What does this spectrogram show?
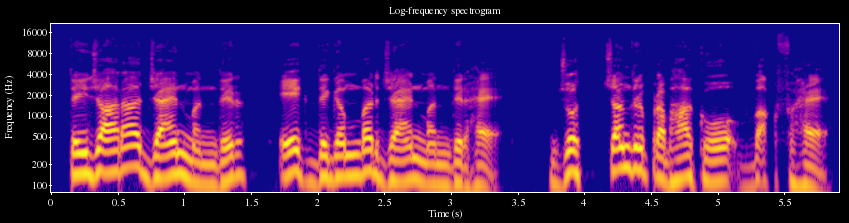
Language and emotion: Urdu, neutral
